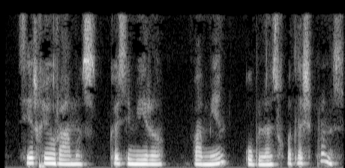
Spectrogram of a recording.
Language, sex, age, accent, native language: Uzbek, female, 19-29, Qashqadaryo, Uzbek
